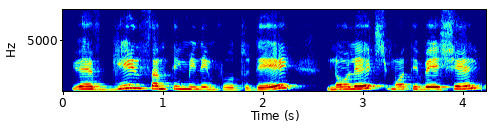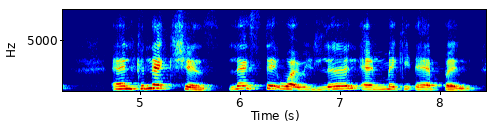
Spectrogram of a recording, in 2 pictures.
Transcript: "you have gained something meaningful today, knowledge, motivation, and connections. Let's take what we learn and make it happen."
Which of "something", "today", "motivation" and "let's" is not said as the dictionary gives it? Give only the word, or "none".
something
